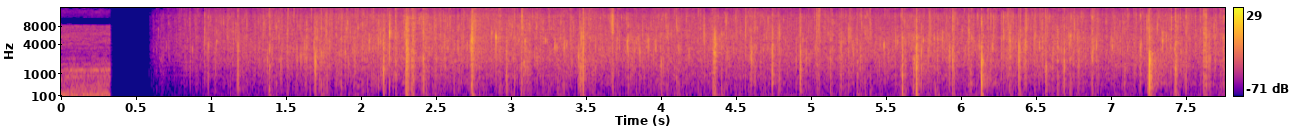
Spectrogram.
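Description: Food frying on a hot flat-top griddle: a steady sizzle dotted with many sharp crackles and pops, starting about half a second in.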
